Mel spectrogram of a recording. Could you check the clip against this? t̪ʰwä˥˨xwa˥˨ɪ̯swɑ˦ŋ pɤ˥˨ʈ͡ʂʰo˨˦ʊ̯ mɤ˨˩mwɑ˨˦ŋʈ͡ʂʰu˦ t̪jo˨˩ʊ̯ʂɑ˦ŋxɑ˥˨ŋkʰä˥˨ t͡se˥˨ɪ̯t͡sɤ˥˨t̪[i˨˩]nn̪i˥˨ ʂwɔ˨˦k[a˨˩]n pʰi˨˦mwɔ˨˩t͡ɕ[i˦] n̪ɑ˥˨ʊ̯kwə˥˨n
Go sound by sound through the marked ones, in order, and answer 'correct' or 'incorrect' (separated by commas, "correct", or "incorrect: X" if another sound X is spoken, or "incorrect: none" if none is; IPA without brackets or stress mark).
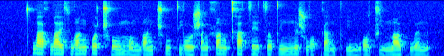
incorrect: i˦, correct, incorrect: i˨˦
